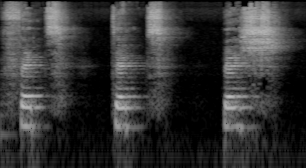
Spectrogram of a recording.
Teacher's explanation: Quand l'accent circonflexe est situé sur un E, il se prononce comme un accent grave, est, ouvert.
